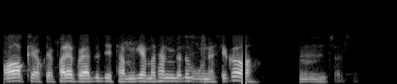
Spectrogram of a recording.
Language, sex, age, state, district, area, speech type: Manipuri, male, 45-60, Manipur, Ukhrul, rural, conversation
